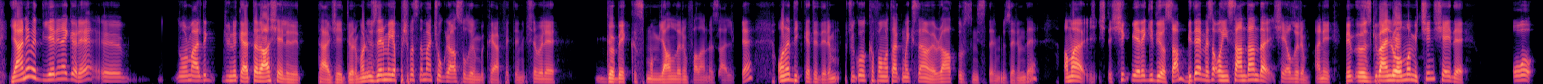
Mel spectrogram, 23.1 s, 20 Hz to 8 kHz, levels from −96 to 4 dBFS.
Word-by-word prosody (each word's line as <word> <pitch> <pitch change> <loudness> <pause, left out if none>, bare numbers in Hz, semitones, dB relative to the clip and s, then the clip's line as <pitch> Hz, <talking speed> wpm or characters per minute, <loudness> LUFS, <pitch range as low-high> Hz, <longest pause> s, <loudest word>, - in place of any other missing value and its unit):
Yani, 280 - +7
evet, 275 -10 0
diğerine 190 +5 +2
göre, 200 0 -2
ııı, 140 -2 -6 0.7
normalde 160 +1 0 0.2
günlük 160 +2 -4
hayatta 130 +5 +4
rahat 145 +2 +8
şeyleri 100 -8 -2 0.3
tercih 95 +1 -2
ediyorum. 95 +4 -4
Hani, 140 +3 +1
üzerime 180 +4 +3
yapışmasından 180 +1 -3
ben 185 - -2
çok 165 -5 -7
rahatsız 130 -2 -2
oluyorum 105 -6 -7
bir - - -15
kıyafetin, 90 0 -10
işte, 120 - -10
böyle 105 -2 -3 0.6
göbek 115 0 0
kısmım, 105 -3 -8
yanlarım, 100 0 -1
falan, 95 -1 -10
özellikle 85 -2 -9 0.4
ona 170 +4 +4
dikkat 145 -7 -5
ederim. 110 +3 -7 0.2
Çünkü 155 +3 -6
onu 170 - -1
kafama 155 -1 -3
takmak 140 -3 -3
istemem, 130 -4 -2
öyle 100 0 -3
rahat 120 0 -2
dursun 100 -3 -13
isterim 90 - -14
üzerimde 85 - -10 0.4
ama - - +4
iş - - -18
işte - - -12
şık 195 -1 -5
bir 170 - +2
yere 160 +1 +5
gidiyorsam 170 +1 +1
bir 155 - -1
de, 210 - +6
mesela, 160 -4 -1
o 165 - +5
insandan 165 +3 +3
da - - +3
şey 135 - -8
alırım. 115 -6 -6
Hani, 115 -1 -4 0.2
benim 155 0 0
öz 145 -3 +3
güvenli 160 +2 +7
olmam 170 +2 +7
için 215 +8 -3
şey 160 -9 -1
de - - -1 0.7
o 170 +3 -2
145 Hz, 170 wpm, -23 LUFS, 105-165 Hz, 0.7 s, rahat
